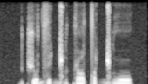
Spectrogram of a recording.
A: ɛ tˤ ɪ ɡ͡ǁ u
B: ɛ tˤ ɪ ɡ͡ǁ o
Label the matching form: B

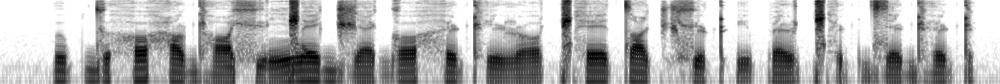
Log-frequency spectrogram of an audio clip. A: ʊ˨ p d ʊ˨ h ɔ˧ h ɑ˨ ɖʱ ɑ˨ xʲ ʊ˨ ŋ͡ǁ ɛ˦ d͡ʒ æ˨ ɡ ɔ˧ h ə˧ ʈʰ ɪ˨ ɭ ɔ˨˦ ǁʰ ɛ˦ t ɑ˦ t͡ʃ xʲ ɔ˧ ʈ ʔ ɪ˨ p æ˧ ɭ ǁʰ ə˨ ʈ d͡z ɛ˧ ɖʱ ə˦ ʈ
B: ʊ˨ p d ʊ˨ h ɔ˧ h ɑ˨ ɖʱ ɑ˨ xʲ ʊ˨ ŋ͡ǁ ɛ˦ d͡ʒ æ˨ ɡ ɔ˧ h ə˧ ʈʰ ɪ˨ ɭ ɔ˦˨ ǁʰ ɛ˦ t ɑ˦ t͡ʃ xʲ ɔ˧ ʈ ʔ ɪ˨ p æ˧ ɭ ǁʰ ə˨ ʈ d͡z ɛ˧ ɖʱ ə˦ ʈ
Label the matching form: A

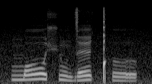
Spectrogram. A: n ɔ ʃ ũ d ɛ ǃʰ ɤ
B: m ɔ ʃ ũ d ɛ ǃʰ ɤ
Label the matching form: B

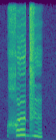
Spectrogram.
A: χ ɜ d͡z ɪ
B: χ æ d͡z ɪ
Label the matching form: A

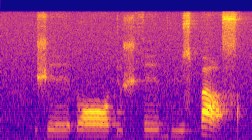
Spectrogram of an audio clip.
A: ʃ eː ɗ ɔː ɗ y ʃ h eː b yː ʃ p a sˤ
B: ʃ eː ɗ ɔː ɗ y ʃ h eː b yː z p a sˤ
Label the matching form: B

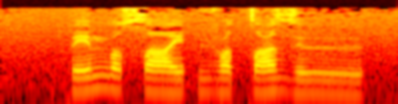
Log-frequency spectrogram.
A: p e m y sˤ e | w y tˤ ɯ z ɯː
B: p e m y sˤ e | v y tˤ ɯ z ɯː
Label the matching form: B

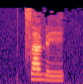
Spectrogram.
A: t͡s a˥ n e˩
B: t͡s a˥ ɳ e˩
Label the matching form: B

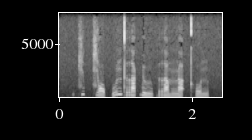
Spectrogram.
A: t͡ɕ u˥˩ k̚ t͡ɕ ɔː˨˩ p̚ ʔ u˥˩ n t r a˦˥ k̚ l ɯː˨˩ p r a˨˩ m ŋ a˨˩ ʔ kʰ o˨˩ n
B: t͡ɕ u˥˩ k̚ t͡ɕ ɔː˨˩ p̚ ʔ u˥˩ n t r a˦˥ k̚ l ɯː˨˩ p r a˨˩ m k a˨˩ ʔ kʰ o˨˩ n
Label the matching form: A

